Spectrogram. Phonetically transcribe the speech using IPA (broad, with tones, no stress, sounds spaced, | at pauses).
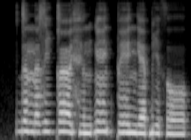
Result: d ə˦˨ n ə˧ z i˧ ɡ œː˦˨ fʲ o˨ nʲ ɠ ẽː˦ tʲ p eː˧ nʲ ɛː˨ ɓ i˨ θ o˨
